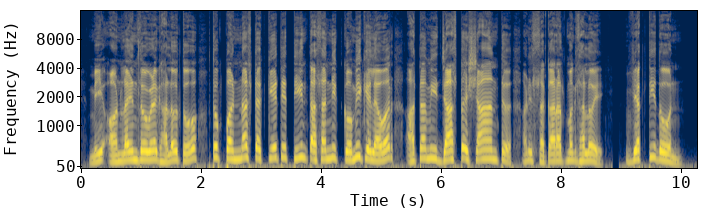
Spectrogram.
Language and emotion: Marathi, happy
